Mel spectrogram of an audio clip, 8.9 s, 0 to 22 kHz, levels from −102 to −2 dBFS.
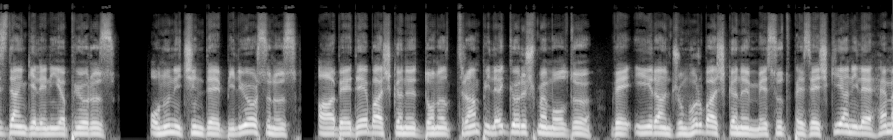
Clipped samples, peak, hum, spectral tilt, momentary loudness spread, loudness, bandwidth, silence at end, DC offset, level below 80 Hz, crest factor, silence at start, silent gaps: under 0.1%; -2 dBFS; none; -5.5 dB/octave; 5 LU; -16 LUFS; 15.5 kHz; 0 s; under 0.1%; -36 dBFS; 14 dB; 0 s; none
